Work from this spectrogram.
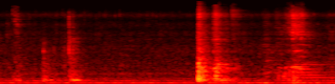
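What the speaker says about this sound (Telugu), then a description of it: "కొంచెం మూత పెట్టేసుకుందాం" A lid set onto a cooking pot on a home stove while peanuts cook inside, giving a sharp metallic clank followed by a brief rattle, with a few lighter clinks of cookware just before.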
